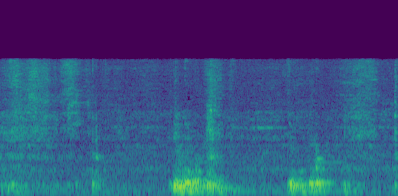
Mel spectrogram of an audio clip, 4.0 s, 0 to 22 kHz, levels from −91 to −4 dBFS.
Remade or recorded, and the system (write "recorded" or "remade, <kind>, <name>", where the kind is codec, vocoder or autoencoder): recorded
